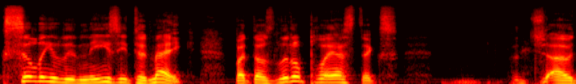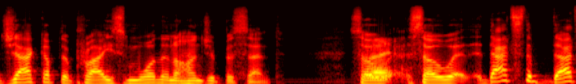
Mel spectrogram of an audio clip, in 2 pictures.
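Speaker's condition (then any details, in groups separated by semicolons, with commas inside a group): No condition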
